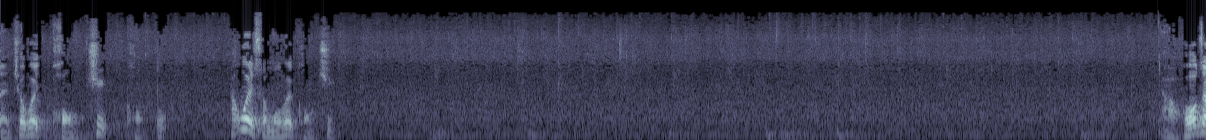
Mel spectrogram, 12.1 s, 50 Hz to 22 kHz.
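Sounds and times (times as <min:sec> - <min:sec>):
faint room noise hiss: 0:00.0 - 0:12.0.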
